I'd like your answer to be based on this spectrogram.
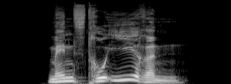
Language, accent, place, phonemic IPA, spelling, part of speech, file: German, Germany, Berlin, /mɛnstʁuˈiːʁən/, menstruieren, verb, De-menstruieren.ogg
- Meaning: to menstruate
